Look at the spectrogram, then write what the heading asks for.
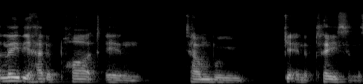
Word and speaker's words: Tambu: And Tsitsi's character definitely does come out through Tamba's narration. Just to be clarify, is it pronounced Tamba or Tambu?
